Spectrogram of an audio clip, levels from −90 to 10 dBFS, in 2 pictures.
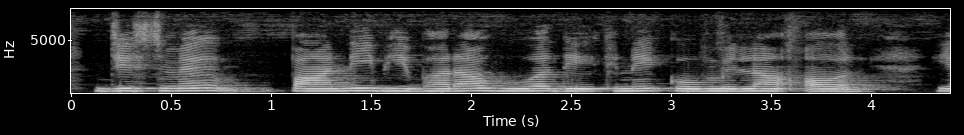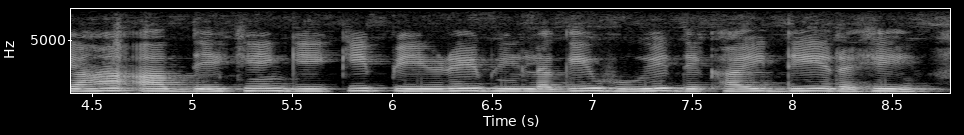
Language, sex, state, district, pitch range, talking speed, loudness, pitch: Hindi, female, Uttar Pradesh, Lalitpur, 205-220 Hz, 145 wpm, -12 LUFS, 210 Hz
